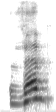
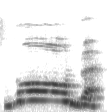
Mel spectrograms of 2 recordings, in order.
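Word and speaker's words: بوب: Web. No, this goes, dhamma means it has to have the u movement. So this is bu, and the Vu. wow elongates, so it's boob, boob.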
